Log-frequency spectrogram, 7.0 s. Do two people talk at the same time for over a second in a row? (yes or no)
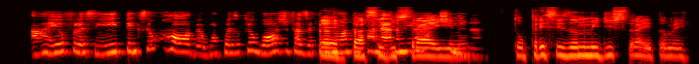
yes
